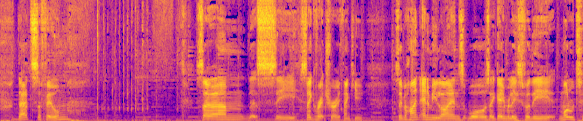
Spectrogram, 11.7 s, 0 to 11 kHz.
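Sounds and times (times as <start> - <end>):
speech: 0.3 - 1.7, 4.0 - 11.6
typing on a computer keyboard: 1.9 - 3.0.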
